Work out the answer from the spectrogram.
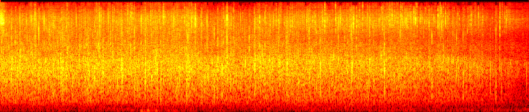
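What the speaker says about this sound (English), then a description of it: "you deserve a round of applause" A large conference audience at a national summit plenary applauds, a dense, even roar of clapping that holds steady and loud before easing off slightly toward the end.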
